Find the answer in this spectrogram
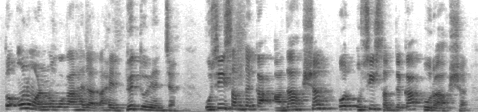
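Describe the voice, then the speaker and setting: A man's voice: high-pitched, a bit bright. A male teacher giving a lecture, asking questions and answering them himself. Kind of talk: classroom lecture. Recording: echoey room.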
